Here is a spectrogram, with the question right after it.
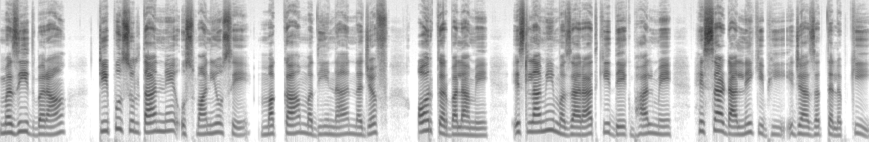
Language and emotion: Urdu, neutral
